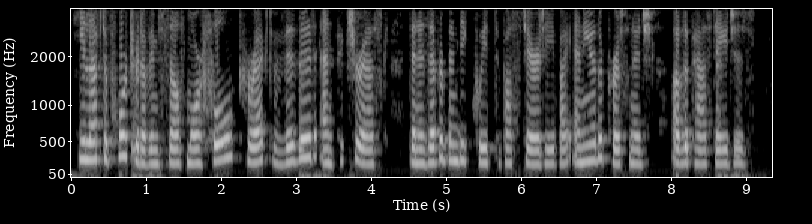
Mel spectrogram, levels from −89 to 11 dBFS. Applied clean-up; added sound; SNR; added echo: classical method spectral subtraction.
